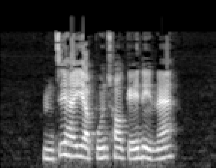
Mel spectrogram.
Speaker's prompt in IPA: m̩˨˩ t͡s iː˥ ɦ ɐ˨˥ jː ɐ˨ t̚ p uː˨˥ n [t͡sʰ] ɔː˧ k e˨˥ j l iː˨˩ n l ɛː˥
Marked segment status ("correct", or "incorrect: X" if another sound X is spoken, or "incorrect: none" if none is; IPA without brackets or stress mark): correct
